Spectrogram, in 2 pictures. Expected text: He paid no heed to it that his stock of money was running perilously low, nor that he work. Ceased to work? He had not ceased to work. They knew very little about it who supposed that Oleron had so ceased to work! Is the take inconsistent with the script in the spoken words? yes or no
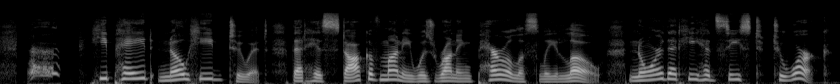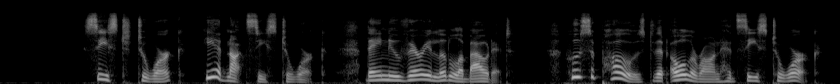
yes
